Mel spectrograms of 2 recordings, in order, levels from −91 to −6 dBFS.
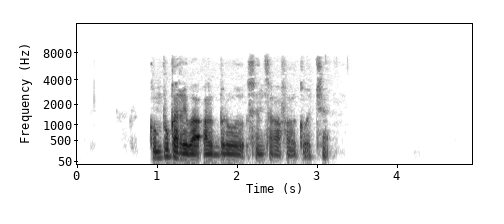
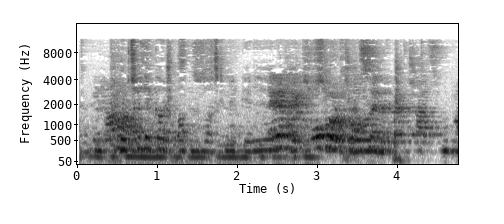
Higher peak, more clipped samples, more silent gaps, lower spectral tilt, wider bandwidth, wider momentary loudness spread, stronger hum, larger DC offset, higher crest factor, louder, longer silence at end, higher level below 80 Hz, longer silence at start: about the same, -2 dBFS vs 0 dBFS; neither; neither; first, -7.5 dB/octave vs -5 dB/octave; second, 7.6 kHz vs 11.5 kHz; first, 18 LU vs 10 LU; neither; neither; about the same, 22 dB vs 18 dB; second, -21 LUFS vs -18 LUFS; first, 1.8 s vs 0 s; second, -60 dBFS vs -46 dBFS; first, 0.95 s vs 0.05 s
